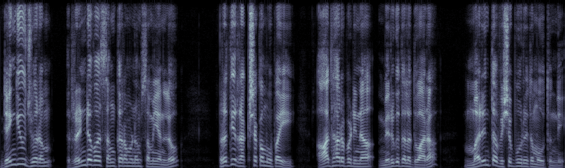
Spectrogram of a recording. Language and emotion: Telugu, neutral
